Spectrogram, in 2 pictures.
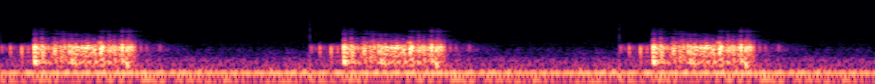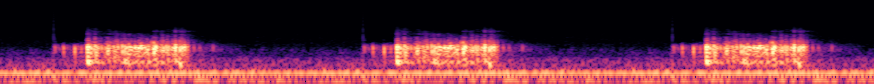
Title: Ran nổ - Fine crackles - Ráles crepitants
